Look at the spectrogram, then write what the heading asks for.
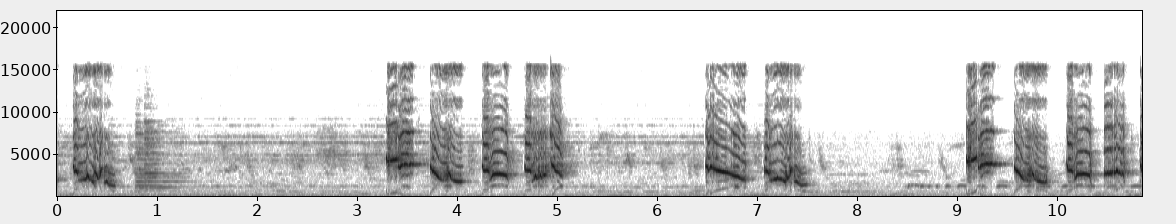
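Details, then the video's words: Oriental magpie-robin song played to train contest birds: loud bursts of sharp, sweeping whistled and chattering phrases in short clusters separated by pauses of one to two seconds, with a faint steady tone between phrases. "TERAPI SUARA KACER KHUSUS BUAT MELATIH MENTAL KACER SIAP LOMBA"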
